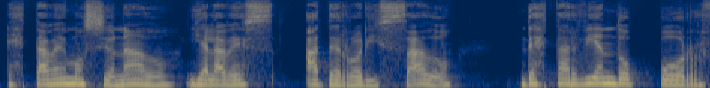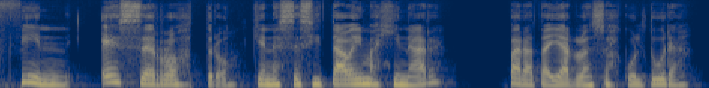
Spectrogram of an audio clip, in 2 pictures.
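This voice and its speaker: A woman's voice: lowish voice, steady tone, a little mellow. Chilean woman narrating a spooky tale. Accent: Chilean Spanish. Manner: clear, measured storytelling, slowing for suspense. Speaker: podcast host and Spanish teacher. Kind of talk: storytelling narration for learners.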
